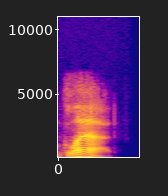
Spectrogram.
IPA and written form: ɡlæd (glad)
